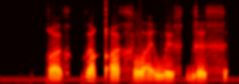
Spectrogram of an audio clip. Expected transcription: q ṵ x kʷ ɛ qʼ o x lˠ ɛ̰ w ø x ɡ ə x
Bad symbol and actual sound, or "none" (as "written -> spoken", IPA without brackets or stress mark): none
